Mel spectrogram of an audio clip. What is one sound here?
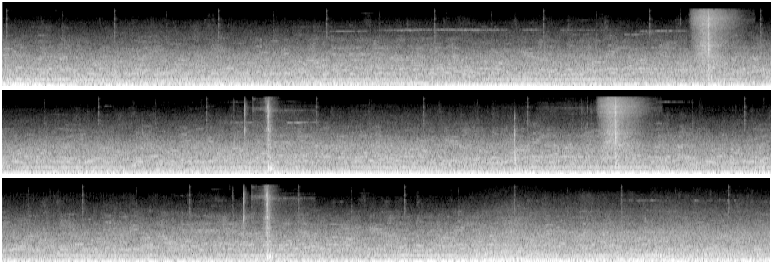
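A turn signal ticks in an even rhythm.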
